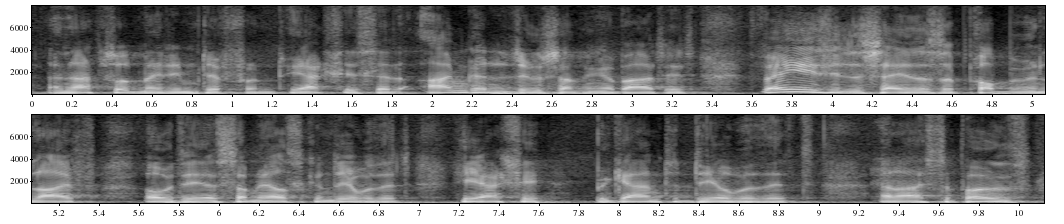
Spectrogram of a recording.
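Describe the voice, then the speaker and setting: A man's voice: medium pitch, a little mellow. Elderly Czech-born male legislator, testimony speech in a chamber, mid-range voice, hesitant with restarts. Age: older. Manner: reflective, halting with many restarts. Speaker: parliamentarian. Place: assembly chamber.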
